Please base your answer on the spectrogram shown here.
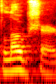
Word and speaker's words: Laubscher: Well, it can be pronounced either way. The correct way is Laubscher, like a Laubscher.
